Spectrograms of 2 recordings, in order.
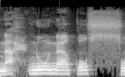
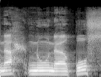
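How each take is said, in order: No difference in how they are said.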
